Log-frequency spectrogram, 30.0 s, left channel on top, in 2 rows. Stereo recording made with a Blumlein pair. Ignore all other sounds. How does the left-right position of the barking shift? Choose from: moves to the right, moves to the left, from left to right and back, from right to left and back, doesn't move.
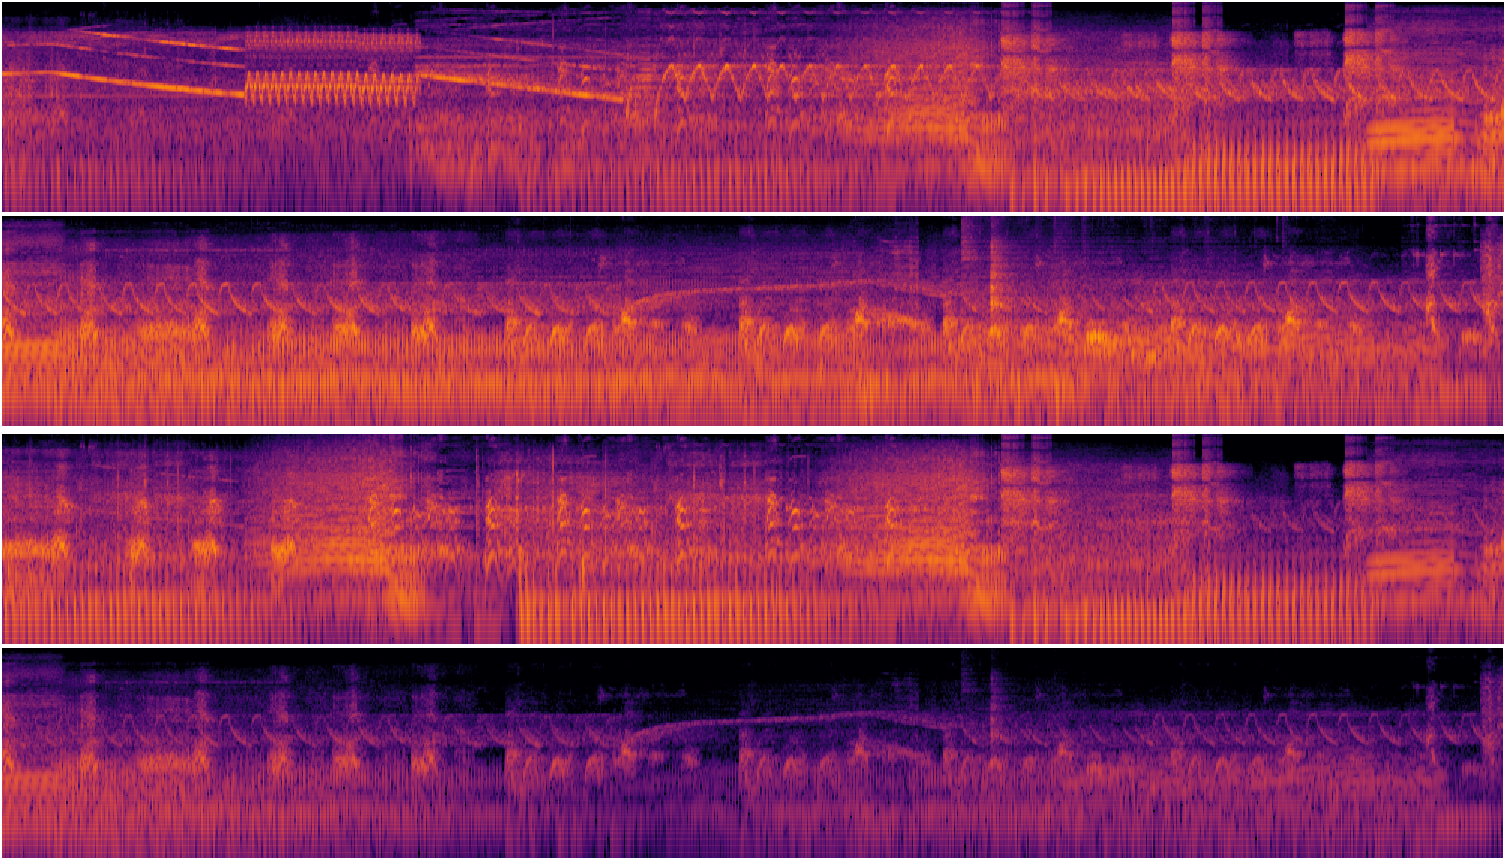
moves to the left.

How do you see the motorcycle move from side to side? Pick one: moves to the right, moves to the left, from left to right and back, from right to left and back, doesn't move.
moves to the left.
